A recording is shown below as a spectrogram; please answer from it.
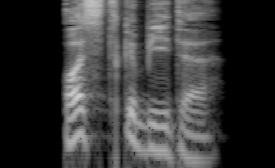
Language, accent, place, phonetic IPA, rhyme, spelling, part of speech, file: German, Germany, Berlin, [ˈɔstɡəˌbiːtə], -ɔstɡəbiːtə, Ostgebiete, noun, De-Ostgebiete.ogg
- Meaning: the pre-1938 territories of the German Reich east of the Oder-Neisse line, from where the German population was expelled after World War II, and which are now parts of Poland and Russia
